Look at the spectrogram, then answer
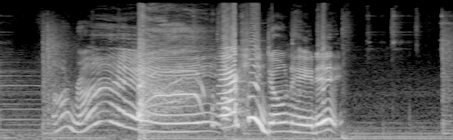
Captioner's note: laughs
